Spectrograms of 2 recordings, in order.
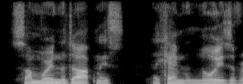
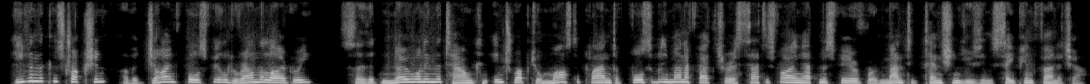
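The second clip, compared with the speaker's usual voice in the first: high, loud little lamp voice; squeaky approving lamp; lamp character; 9 semitones higher, 4 dB louder than usual. Acted. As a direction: chirp it up as a tiny eager lamp. Nightlight Sparkle continues.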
